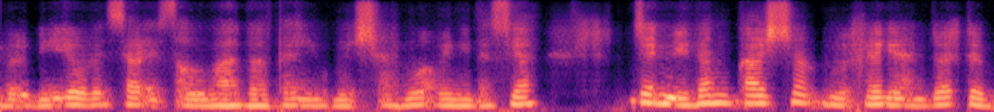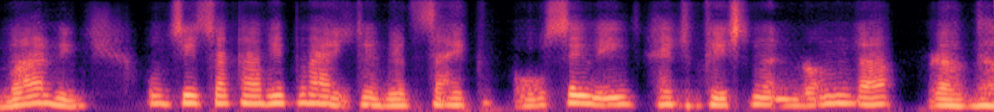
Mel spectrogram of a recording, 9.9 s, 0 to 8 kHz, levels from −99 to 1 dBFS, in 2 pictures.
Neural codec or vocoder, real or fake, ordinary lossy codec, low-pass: codec, 16 kHz, 0.5 kbps, FreqCodec, smaller model; fake; none; none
